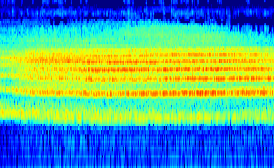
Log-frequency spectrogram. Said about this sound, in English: And the sound of whales by rubbing plastic and styrofoam together.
